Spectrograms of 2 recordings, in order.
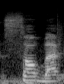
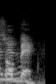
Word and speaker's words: Sobag: Sobak apa Sobek? Sebenarnya aslinya sobek. Sobek. Oh, kedengarannya kayak sobek gitu ya. Ternyata tulisannya S-O-B-A-G. Sobek. Karena kebanyakan customer ngomongnya sobak gitu, akhirnya ya udahlah sobak aja. Oh, sobek.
